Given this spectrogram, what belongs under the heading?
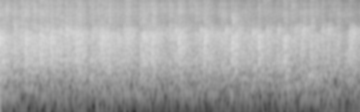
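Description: A packed audience claps loudly and steadily at a collective Kshamavani gathering in the Shri Vardhaman Digambar Jain temple, Shakarpur, Delhi, a dense, sustained roar of hands with no voices on top.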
